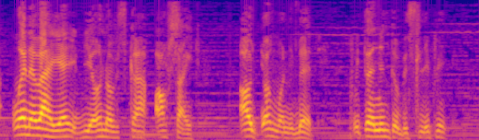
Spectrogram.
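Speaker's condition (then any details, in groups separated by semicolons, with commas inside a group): Cerebral palsy; limits movement and coordination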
